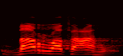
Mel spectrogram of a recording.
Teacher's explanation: الحرف الثامن والأخير هو حرف اللام، فإنه يدغم في مثله ونزيد عليه الراء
